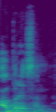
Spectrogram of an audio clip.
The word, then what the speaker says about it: abrasion: अब पीछे की साइड चल देंगे, इसको बोलते हैं अब्रेशन। अब्रेशन, शायद स्पेलिंग गलत हो सकती है, ठीक है। ABRASION, ABRASION, अब्रेशन, ये डबल एस नहीं आएगा, ये अब्रेशन, ठीक है, अब्रेशन बोलते हैं।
